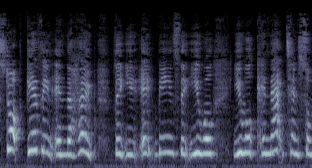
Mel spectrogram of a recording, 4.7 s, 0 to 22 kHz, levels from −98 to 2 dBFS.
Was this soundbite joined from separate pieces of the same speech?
no; 0 cuts

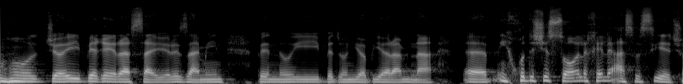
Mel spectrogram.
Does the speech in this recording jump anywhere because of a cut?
yes; 1 cut; at 4.1 s

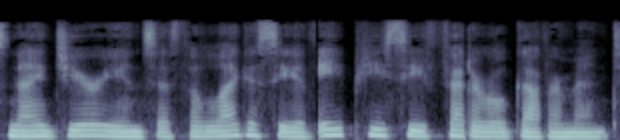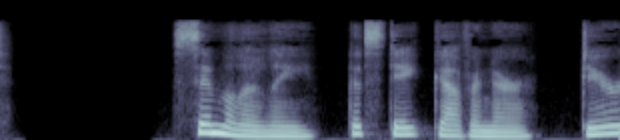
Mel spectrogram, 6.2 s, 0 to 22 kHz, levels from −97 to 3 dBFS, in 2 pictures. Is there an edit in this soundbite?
yes; 2 cuts; at 1.6 s, 4.9 s

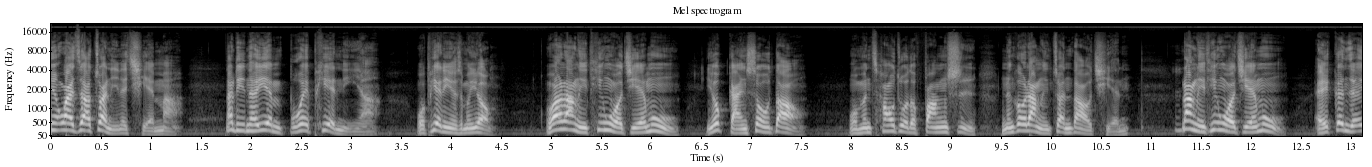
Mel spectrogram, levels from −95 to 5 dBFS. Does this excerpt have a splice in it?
no; 0 cuts

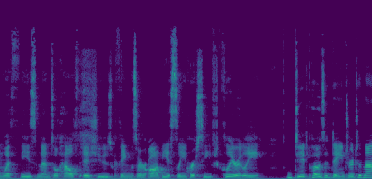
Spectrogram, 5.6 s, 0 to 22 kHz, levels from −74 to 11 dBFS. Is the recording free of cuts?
no; 3 cuts; at 1.7 s, 2.8 s, 4.6 s

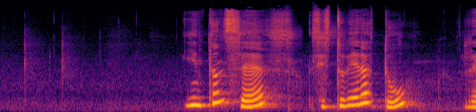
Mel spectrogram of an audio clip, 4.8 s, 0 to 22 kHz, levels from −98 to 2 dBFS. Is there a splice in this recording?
yes; 2 cuts; at 3.0 s, 3.7 s

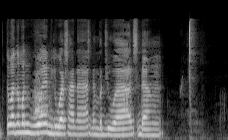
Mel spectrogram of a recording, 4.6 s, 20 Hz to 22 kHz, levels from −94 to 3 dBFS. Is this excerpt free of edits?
no; 2 cuts; at 1.7 s, 2.7 s

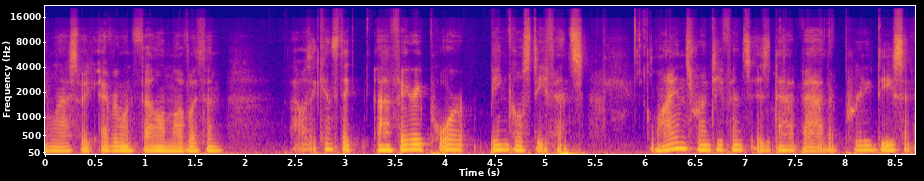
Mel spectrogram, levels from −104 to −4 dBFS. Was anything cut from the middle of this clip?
yes; 1 cut; at 7.2 s

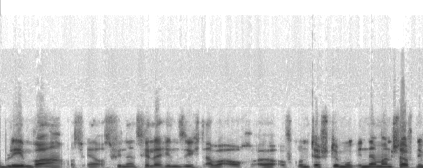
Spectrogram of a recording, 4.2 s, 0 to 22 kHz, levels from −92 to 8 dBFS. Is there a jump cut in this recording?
no; 0 cuts

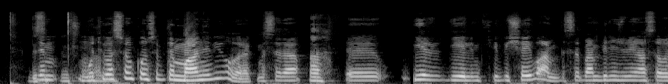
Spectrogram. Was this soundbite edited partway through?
yes; 1 cut; at 4.1 s

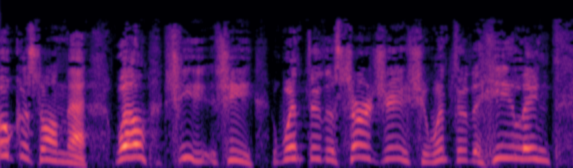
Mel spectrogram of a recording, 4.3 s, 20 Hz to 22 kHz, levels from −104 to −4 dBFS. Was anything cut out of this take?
no; 0 cuts

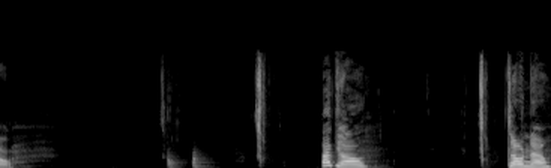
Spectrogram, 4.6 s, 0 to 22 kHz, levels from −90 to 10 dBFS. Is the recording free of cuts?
no; 1 cut; at 2.8 s

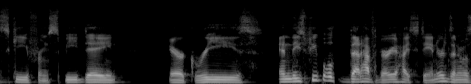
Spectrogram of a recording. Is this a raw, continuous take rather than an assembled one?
no; 1 cut; at 2.7 s

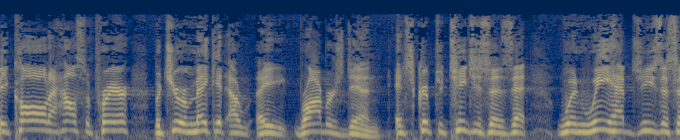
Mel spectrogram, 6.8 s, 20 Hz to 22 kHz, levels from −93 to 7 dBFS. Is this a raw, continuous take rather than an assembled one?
no; 1 cut; at 3.9 s

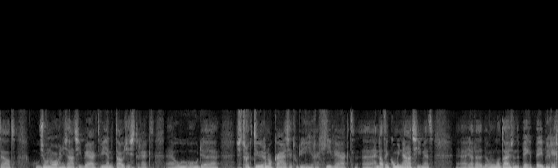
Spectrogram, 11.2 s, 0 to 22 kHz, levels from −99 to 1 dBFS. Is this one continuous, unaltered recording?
no; 1 cut; at 3.3 s

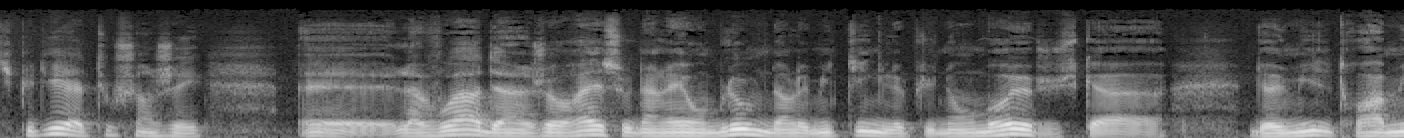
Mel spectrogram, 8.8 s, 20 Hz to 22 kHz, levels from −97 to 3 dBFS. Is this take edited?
yes; 1 cut; at 6.5 s

